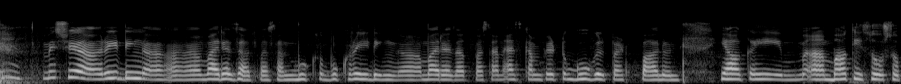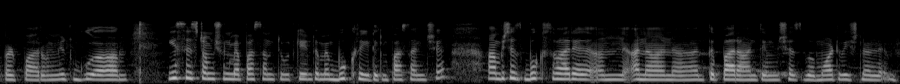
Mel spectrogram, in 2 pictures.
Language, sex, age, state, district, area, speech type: Kashmiri, female, 18-30, Jammu and Kashmir, Srinagar, urban, spontaneous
